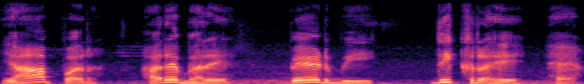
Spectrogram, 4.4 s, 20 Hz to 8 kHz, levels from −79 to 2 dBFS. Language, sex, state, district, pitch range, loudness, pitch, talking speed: Hindi, male, Himachal Pradesh, Shimla, 140-200 Hz, -15 LUFS, 155 Hz, 125 wpm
